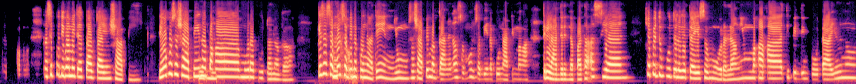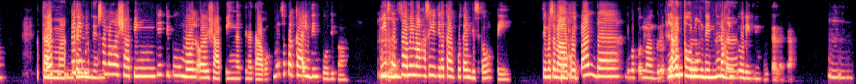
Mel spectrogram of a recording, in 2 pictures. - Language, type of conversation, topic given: Filipino, unstructured, Ano ang mas gusto mo: mamili online o mamili sa mall?
- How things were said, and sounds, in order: distorted speech; static; other background noise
